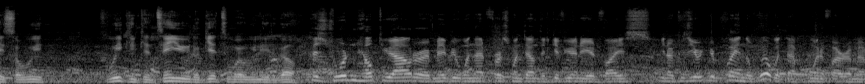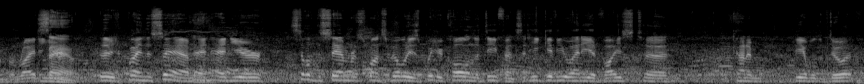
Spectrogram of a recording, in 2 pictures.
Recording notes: Day 4 from Radio Row at the Super Bowl.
